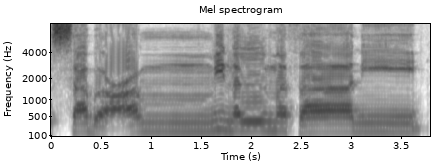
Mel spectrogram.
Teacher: یہ تنوین کے بعد میم یہاں پر ادغام کریں گے، با میں قلقلہ کریں گے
